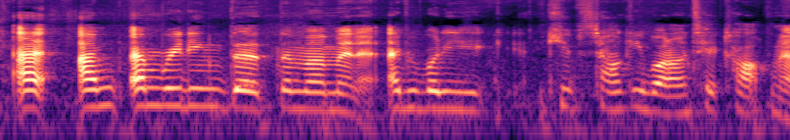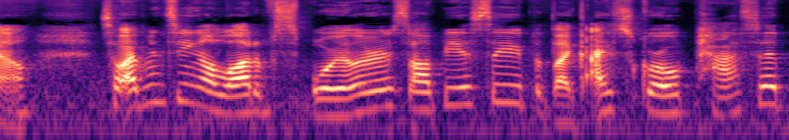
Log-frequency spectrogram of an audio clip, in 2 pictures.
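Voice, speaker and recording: A woman with a light Thai accent chatting excitably and dramatically as she reacts to a book she is reading, full of restarts. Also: medium pitch. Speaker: book vlogger. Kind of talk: casual reading reaction vlog. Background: faint background music.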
